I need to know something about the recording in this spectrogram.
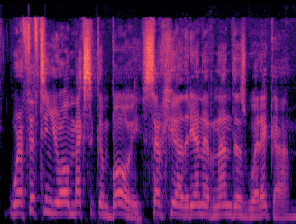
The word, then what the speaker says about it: Sergio Adrián Hernández Huereca: Mesa, where a 15-year-old Mexican boy, Sergio Adrián Hernández Huereca, that's how you pronounce his name in his native Spanish, was playing with friends near the border when a U.S.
